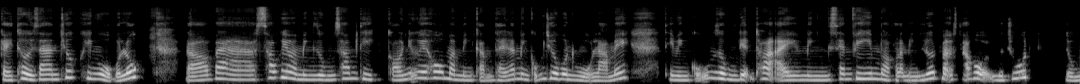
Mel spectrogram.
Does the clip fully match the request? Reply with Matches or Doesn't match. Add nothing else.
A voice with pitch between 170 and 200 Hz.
Doesn't match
